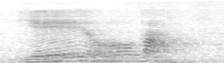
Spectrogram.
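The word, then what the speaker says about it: Jehovah: Ma se tu prendi quelle consonanti da un altro verbo che significa potere, allora le consonanti diventano altre, la E prima, la O in mezzo, la A finale, quella stessa parola come si legge? Yehovah.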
